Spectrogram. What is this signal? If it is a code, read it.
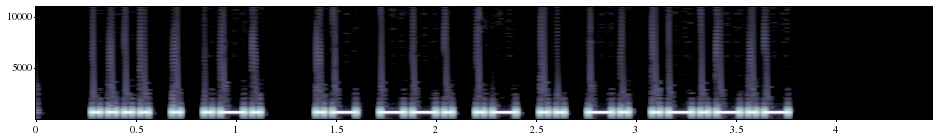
Morse code, heard as a keyed tone, about 30 wpm, 700 Hz. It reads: HER AGAIN.
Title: Sentences from Top 1000 Words - Review Part 4 - 30wpm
